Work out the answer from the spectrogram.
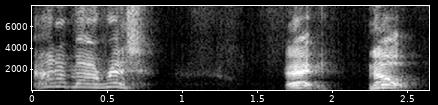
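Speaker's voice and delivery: high, strained protest; shooing a critter. Acted. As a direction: shoo it off in a high voice. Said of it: "I grab the broom and say".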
